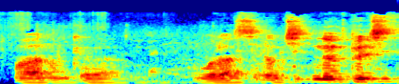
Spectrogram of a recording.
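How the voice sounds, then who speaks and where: Audible room echo and noticeable background noise come with this man's voice. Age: 30s. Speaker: local election candidate, house painter. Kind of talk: campaign presentation. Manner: halting, many fillers.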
